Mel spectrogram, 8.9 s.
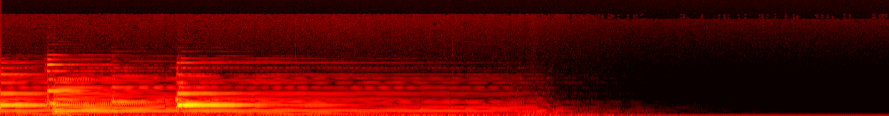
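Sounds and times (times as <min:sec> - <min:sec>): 
slow tune: 0:00.0 - 0:06.3.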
